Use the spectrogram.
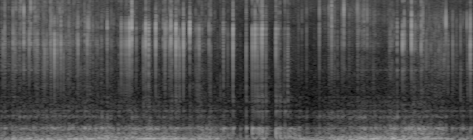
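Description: Long acrylic nails scratch the bare, hollow steel mesh grille of a large condenser microphone while the hands largely cover it. The result is a steady, muffled low rumble with dense, uneven scratching and faint bright crackles on top, briefly dipping near the four-second mark before resuming.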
